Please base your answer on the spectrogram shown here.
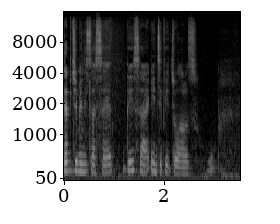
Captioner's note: speaking French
